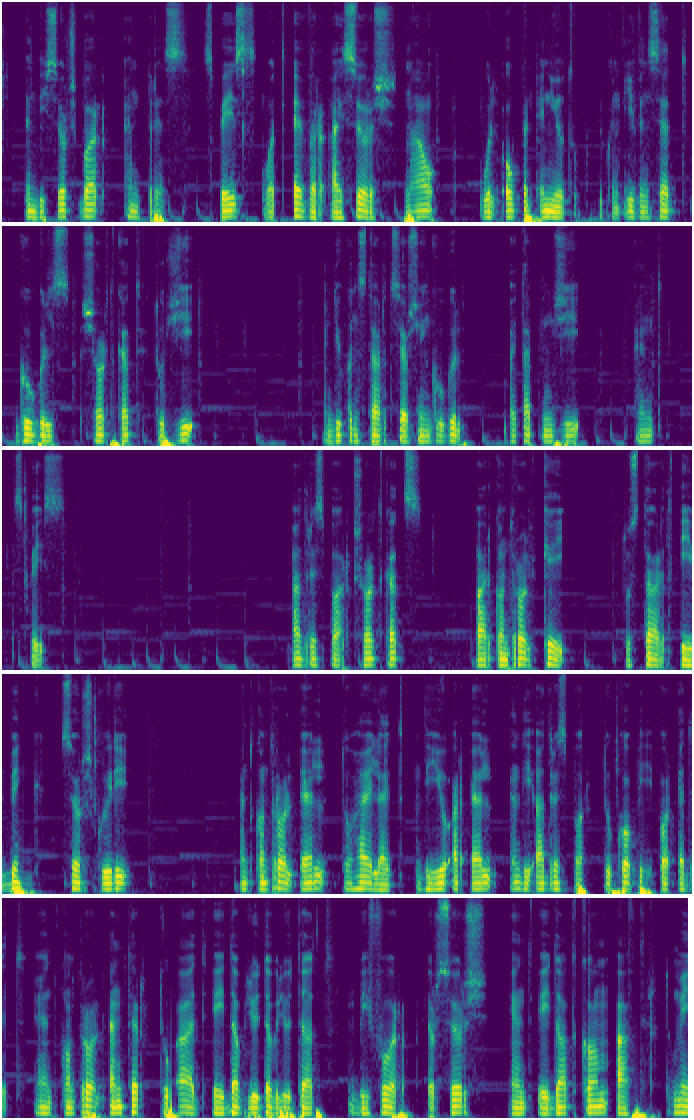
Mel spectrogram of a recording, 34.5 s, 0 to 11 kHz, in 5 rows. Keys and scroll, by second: 1.9 y, 2.2 t, 2.7 space, 4.4-5.7 typing, 6.0 Return, 7.9 BackSpace, 8.0 Caps_Lock, 8.5 g, 12.6 g, 13.7 space, 16.6 BackSpace, 22.1 ctrl+k, 23.8 ctrl+l, 29.6 ctrl+Return.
